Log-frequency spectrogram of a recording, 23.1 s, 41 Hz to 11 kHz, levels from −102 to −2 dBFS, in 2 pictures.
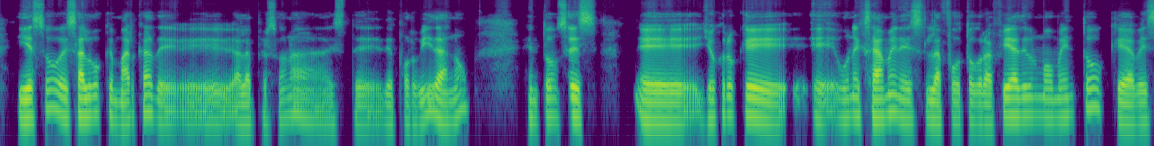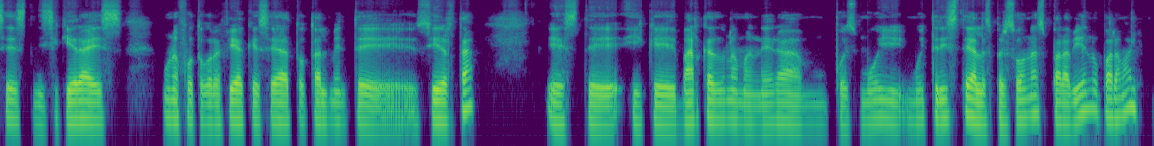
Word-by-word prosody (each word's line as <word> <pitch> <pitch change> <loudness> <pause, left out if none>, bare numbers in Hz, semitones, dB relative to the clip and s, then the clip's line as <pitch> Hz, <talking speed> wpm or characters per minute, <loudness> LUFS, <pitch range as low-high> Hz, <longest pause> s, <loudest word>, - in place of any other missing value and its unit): Y 120 +1 +6
eso 155 +5 +2
es 130 +1 +3
algo 135 +2 +6
que 130 - -4
marca 115 +7 +1
de 115 -5 -3
a - - 0
la - - +1
persona, - - -7
este, 100 0 -7
de 100 -2 -4
por 100 0 -7
vida, 115 0 +3
¿no? 140 +10 -7 0.6
Entonces, 125 +1 +2 0.4
eh, 110 -1 +4
yo 120 -2 -2
creo 140 +3 -1
que, 120 -5 +5 0.2
eh, - - -2
un 125 +2 -5
examen 130 +2 +4
es 120 -2 0
la 115 -2 +4
fotografía 110 +3 +3
de 135 +1 0
un 135 0 -6
momento, 135 +8 -3
que, 115 -3 +3
a 105 - +6
veces, 110 +1 -1
ni 100 - -10
siquiera 115 +3 +2
es 110 -1 0 0.4
una 120 -2 -3
fotografía 110 0 -1
que 110 +1 -4
sea 110 0 +2
totalmente 105 -2 -4
cierta, 120 - +1 0.7
este, 100 -2 -2
y 105 -1 -7
que 100 -2 -1
marca 110 +2 +2
de 115 - -4
una 115 0 -5
manera, 105 0 -4 0.3
pues, 95 +3 -7
muy, 115 0 -6
muy 115 0 -9
triste 120 +3 0
a - - +6
las 105 0 -2
personas 120 +7 -2
para 110 -2 0
bien 150 +9 -2
o - - -7
para 130 0 0
mal. 175 +2 -5
115 Hz, 155 wpm, -25 LUFS, 110-125 Hz, 0.7 s, Y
